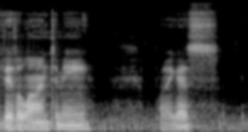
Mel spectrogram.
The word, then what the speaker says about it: Vivillon: Apparently this is pronounced Vivion. I think it looks like Vivillon to me, but I guess it's Spanish or something.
